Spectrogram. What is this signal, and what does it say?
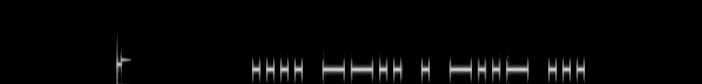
Morse code, heard as a keyed tone, about 17 wpm, 700 Hz. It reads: HZEXS
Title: Code Groups - 5 Letters - 17wpm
